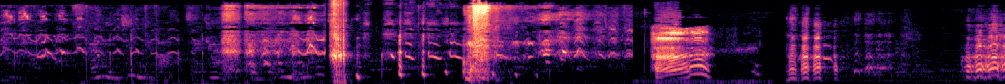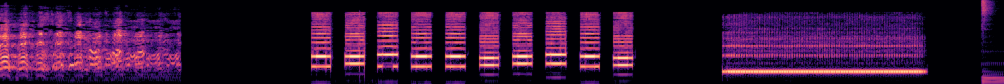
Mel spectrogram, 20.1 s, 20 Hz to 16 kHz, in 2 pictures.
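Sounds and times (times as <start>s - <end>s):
steady dial tone: 17.3s - 19.4s.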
